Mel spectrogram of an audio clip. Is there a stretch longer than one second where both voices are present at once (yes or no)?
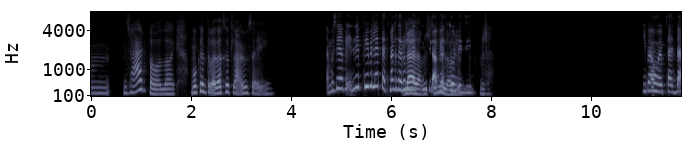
yes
